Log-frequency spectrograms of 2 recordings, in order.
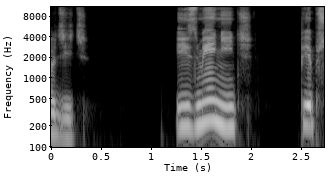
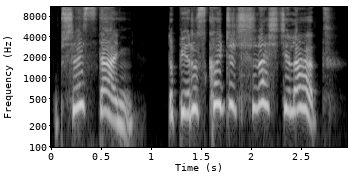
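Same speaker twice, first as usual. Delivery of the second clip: put-on high, outraged child's voice; protest, appalled; high boy's voice crying stop; horrified boy; 9 semitones higher than usual. A narrator's reading.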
